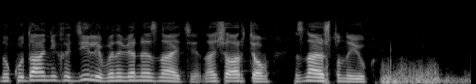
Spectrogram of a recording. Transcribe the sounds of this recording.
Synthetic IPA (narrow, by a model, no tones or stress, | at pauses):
nokʊd̪aɐnʲixɐdʲilʲɪvɨnɐvʲe̞rnəjəznajɪtʲɪ̰nat͡ɕɪlˠɐrtʲom | znajʊʂt̪onɐjuk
